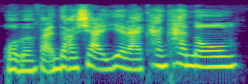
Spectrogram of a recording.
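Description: A woman's voice: medium pitch, fast, no echo, clean studio sound. A woman storyteller reading a picture book aloud to children in a playful, sing-song way, often asking them questions.

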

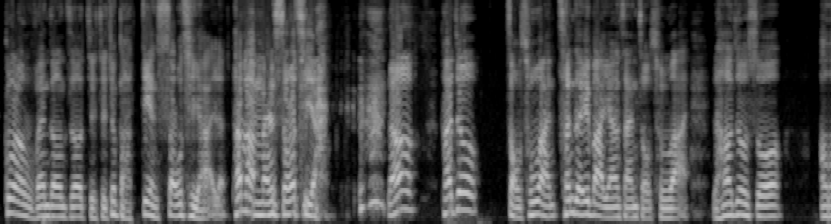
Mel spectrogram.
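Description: A man's voice: medium pitch, no echo, clean studio sound. A man, a guest casually telling a long story full of quoted dialogue. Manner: animated anecdote-telling with quoted dialogue and frequent "然后".

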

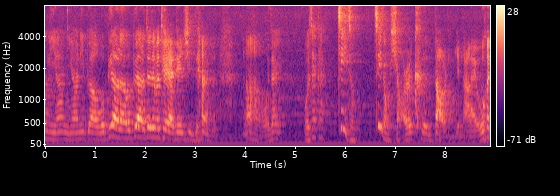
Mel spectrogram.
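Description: A middle-aged man, giving a Buddhist dharma talk as abbot and telling stories in a lively way, often repeating his fillers. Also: fairly high pitch. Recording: roomy echo with faint hum.

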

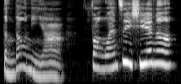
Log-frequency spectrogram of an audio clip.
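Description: A woman voicing a grand, commanding queen in a told fairy tale, speaking loudly and with exclamations. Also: high voice, a little slow, voice pushed up. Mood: generous. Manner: loud, exclaiming, lively.

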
